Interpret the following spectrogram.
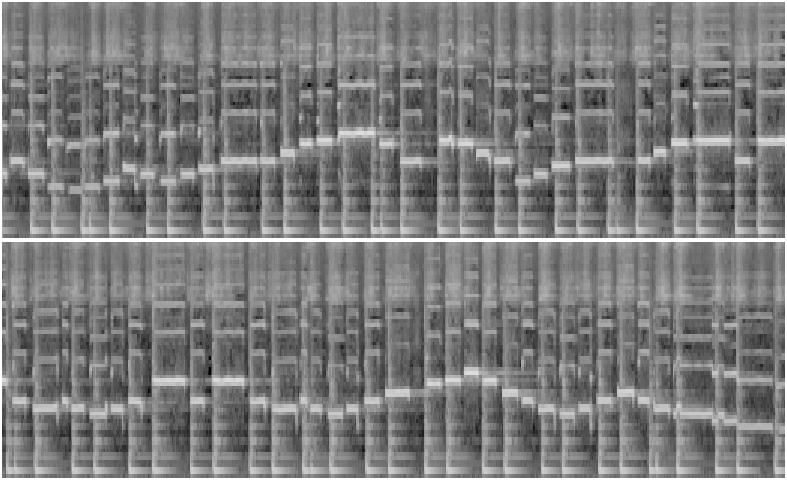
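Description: Instrumental English folk dance tune: a flute-like melody over a held drone and a steady drumbeat.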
